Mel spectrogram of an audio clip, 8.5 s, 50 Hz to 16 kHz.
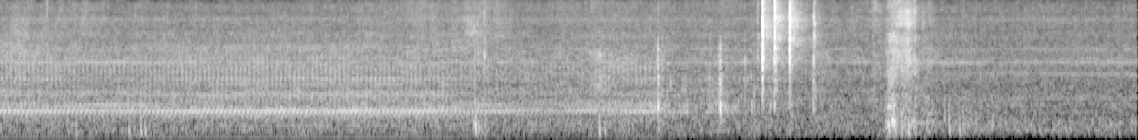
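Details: Asahi PF 620 electric fan running with a steady hum and buzz, broken by scattered light rattles and clicks. Fan buzzing and rattling.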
